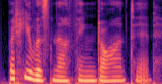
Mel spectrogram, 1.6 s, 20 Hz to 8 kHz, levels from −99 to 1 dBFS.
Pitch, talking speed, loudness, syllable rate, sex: 175 Hz, 185 wpm, -18 LUFS, 4.9 syllables/s, female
